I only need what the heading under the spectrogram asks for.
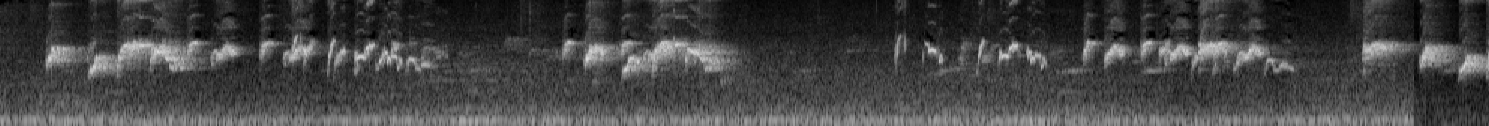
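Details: Trained red-whiskered bulbul giving intense competitive song: bursts of rapid, slurred whistled and chirping notes in phrases about one to two seconds long, repeated with short pauses, a low background hum throughout.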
